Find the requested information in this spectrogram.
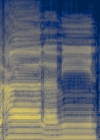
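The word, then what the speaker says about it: العالمين: mengalir kemudian di sini huruf Ain hati-hati jangan sampai merubah huruf ainnya menjadi Hamzah banyak yang terjadi kesalahan dalam pelafalannyaitu meng dengan Alif atau Hamzah maka dibaca rabbil alamin harusnya rabbil rabbil alamin alamin ya rabbil alamin Kemudian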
